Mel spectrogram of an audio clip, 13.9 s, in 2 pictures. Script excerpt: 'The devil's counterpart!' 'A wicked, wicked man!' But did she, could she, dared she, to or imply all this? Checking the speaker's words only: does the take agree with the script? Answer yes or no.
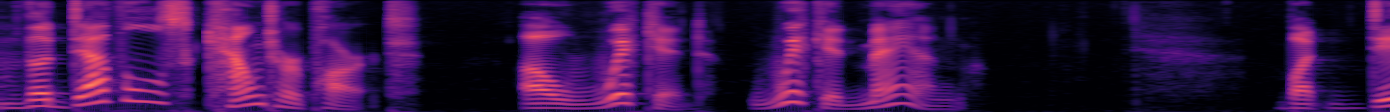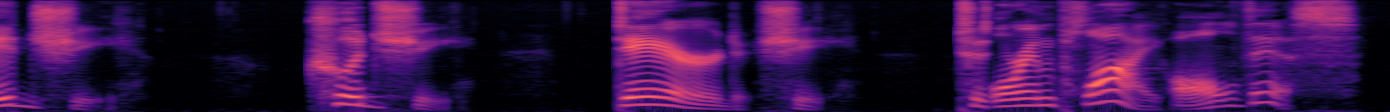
yes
